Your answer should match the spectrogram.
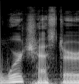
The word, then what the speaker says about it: Worcester: Also, Worcester, just so people know, because the way we're giving it its proper pronunciation, it's actually spelled W-O-R-C-E-S-T-E-R, like a city in England, which is probably pronounced Worcester or something, you know. – Oh, it is. – But this is Worcester. Worcester. In here in Massachusetts, W-O-R-C-E-S-T-E-R.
